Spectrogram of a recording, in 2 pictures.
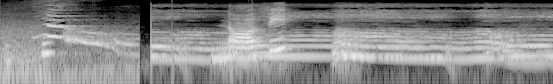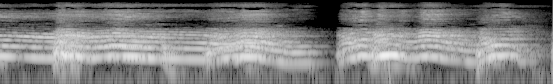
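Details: Domestic dog howling loudly, one of ten dogs shown; a brief different sound opens, then long, sustained, wavering tones with sliding pitch bends, repeated in drawn-out phrases of one to two seconds, with a short break near nine seconds.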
